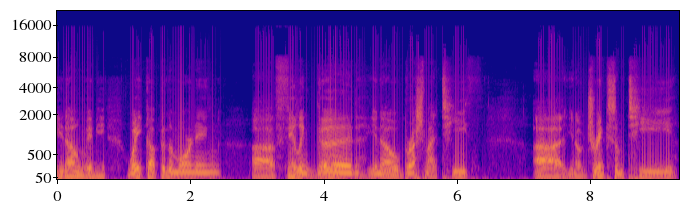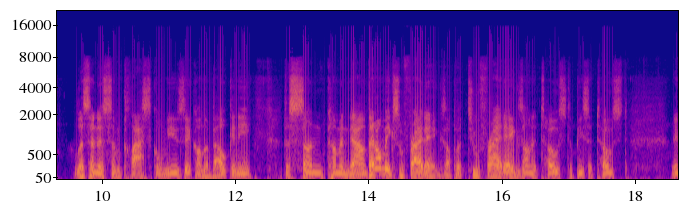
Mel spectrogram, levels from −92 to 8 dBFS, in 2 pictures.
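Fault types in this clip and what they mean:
Interleaved audio read as planar, throughout the clip: each 24 ms block of alternating left and right samples is split so that its first half feeds the left channel and its second half the right, each stretched across the whole block. Both channels therefore run at half speed, dropping the speech a full octave (12 semitones) while its pace stays normal, and the restart every block adds a choppy, doubled buzz at about 41.7 Hz.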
